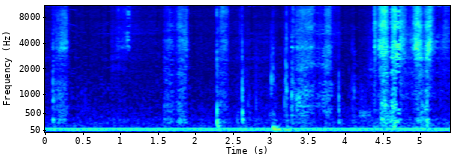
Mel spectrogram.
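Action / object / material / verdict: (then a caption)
scrape / leather dress shoe brushed with a horsehair brush / leather / none. A black leather wingtip dress shoe with a wooden shoe tree inside, resting on a desk mat, is brushed back and forth with a wooden-backed horsehair brush. Soft, bristly rubbing strokes with a bright, airy hiss repeat unevenly over a steady low hum, growing a little louder toward the end.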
